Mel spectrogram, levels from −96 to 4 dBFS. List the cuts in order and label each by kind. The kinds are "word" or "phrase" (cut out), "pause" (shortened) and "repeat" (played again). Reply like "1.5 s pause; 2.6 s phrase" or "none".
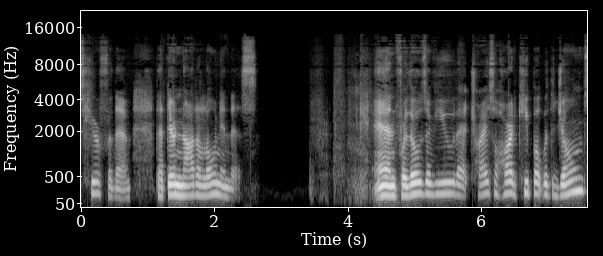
none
